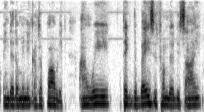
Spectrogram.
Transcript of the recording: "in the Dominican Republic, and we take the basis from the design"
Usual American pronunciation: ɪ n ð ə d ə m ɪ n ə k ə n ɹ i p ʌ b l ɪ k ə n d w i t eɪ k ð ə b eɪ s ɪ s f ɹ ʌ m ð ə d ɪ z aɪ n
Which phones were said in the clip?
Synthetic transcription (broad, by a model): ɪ n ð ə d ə m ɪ n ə k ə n ɹ i p ʌ b l ɪ k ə n w i t eɪ k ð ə b eɪ s ɪ s f ɹ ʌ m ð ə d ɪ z aɪ n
